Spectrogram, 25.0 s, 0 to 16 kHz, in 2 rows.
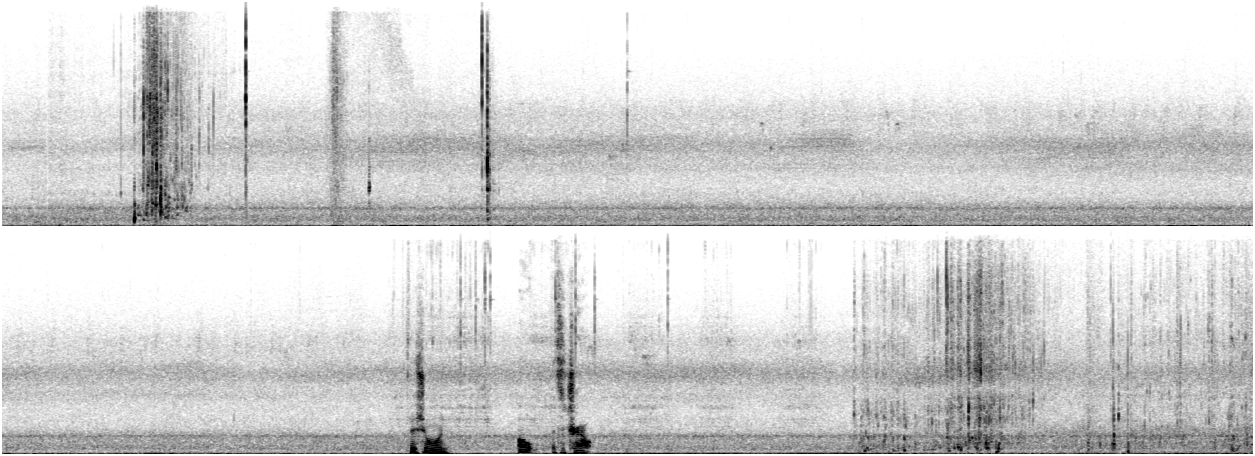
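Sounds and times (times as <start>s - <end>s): moving water: 0.0s - 2.5s, 15.2s - 25.0s
insects droning: 0.0s - 25.0s
wind: 0.0s - 25.0s.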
